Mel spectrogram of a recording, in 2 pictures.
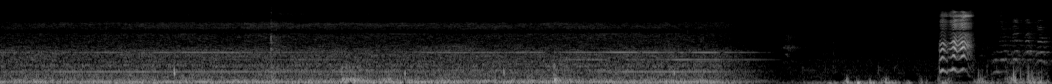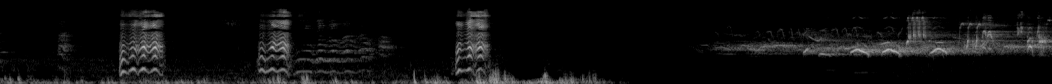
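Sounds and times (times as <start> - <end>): baby goat bleating: 9.4 - 10.6, 11.7 - 12.2, 13.1 - 14.4, 15.0 - 15.6.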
